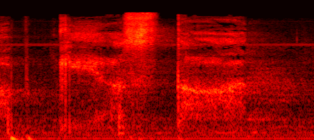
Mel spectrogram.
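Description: An elderly woman's soft, breathy, half-whispered speech close to a microphone: three short utterances, the middle one ending in a loud hiss about a second in.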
